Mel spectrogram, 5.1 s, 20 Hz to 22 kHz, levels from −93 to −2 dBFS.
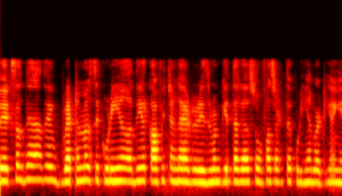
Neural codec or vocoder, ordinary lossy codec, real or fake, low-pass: codec, 16 kHz, 2 kbps, X-Codec, HuBERT features, trained on LibriSpeech; none; fake; 7.2 kHz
